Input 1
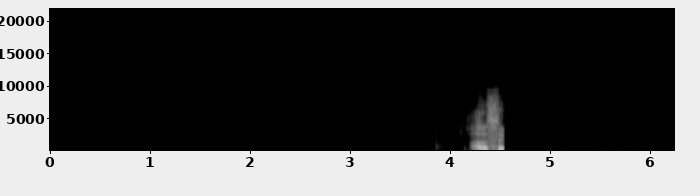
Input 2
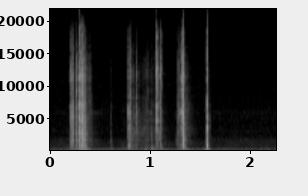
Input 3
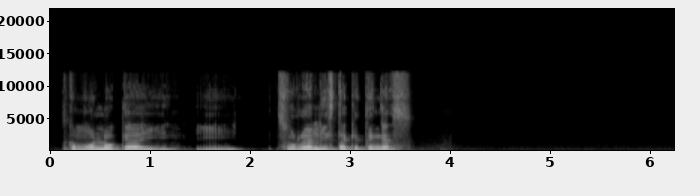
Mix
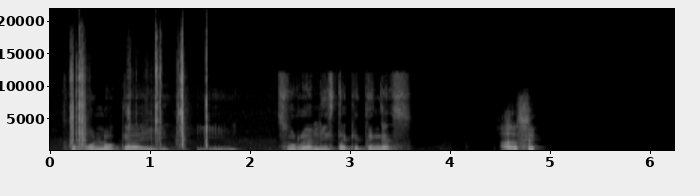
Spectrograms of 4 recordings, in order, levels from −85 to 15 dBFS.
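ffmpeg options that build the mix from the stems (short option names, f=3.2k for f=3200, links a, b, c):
-filter_complex "[0:a]flanger=delay=4.7:depth=8.1:regen=-86:speed=0.66:shape=triangular,adelay=300,volume=-4dB[a];[1:a]volume=-2.5dB[b];[2:a]volume=-9dB,asplit=2[c][d];[d]apad=whole_len=99822[e];[b][e]sidechaincompress=threshold=-31dB:ratio=8:attack=10:release=199[f];[a][f][c]amix=inputs=3:normalize=0,highpass=310,equalizer=f=8.5k:w=6.2:g=3.5,acompressor=threshold=-29dB:ratio=6"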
